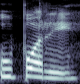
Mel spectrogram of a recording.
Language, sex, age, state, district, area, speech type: Bengali, female, 30-45, West Bengal, Jalpaiguri, rural, read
